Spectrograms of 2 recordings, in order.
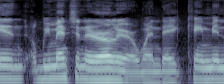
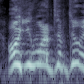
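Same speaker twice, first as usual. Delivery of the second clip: cocky taunt; 14 semitones higher than usual. Retold or imitated. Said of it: "it's like".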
